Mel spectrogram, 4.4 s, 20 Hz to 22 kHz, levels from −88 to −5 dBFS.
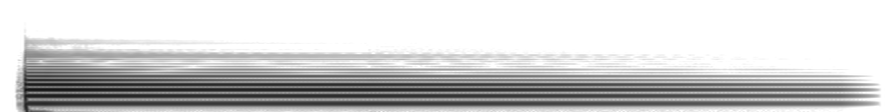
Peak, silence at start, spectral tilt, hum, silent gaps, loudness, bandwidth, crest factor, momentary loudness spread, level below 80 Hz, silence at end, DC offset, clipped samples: -2 dBFS; 0.1 s; -8.5 dB/octave; none; none; -16 LUFS; 4.2 kHz; 14 dB; 18 LU; -52 dBFS; 0.2 s; under 0.1%; under 0.1%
